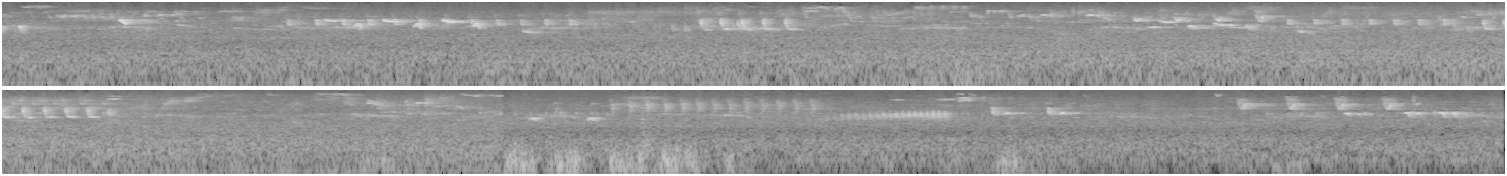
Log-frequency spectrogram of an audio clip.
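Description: Several birds singing and calling over one another: high chirps and rapid trills, repeated throughout.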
